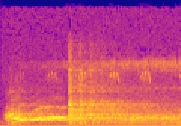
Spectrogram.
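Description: An animal howl in a night-time scene: it rises briefly, then holds long on one steady pitch over a low steady rumble. There is a sharp click about a second in, and faint short chirps repeat high above.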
